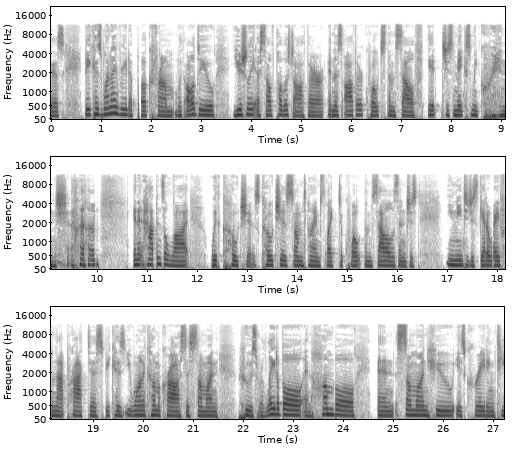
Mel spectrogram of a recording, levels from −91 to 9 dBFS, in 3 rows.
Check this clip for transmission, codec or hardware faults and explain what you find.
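Two faults are audible in this speech: constant codec roughness and five short dropouts.

Throughout, the speech sounds rough and grainy, likely from low-delay AAC compression (AAC-ELD) at a rate around 32 kbps. Its short frames resolve pitch harmonics poorly, so noise fills the gaps between them. A spectrogram shows smeared harmonics and a thin, synthetic-looking top band.

AAC frame loss with muting occurs at 1.75 s (60 ms), 5.59 s (20 ms), 9.95 s, 14.17 s and 17.89 s (40 ms each). Lost frames were decoded as silence, and overlapping windows fade the sound out and back in. These are soft-edged holes, with the single lost frame at 5.59 s a brief dip, seen as tapered waveform gaps and blank spectrogram columns.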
